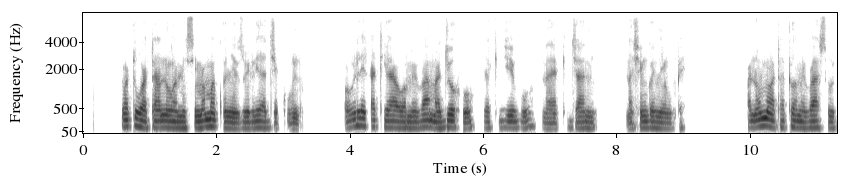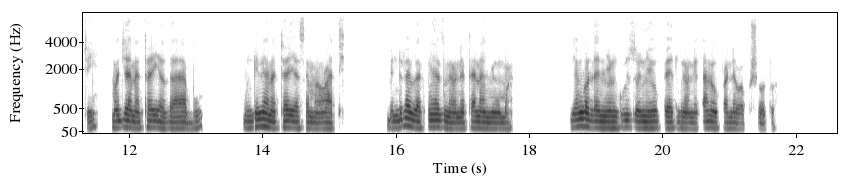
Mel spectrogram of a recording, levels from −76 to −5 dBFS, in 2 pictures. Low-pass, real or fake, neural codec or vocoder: 7.2 kHz; fake; codec, 24 kHz, 3 kbps, HILCodec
